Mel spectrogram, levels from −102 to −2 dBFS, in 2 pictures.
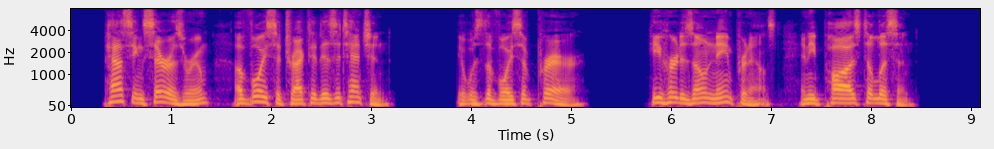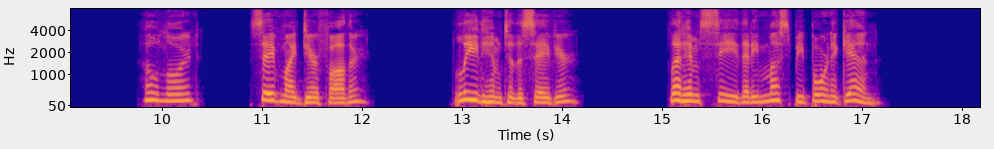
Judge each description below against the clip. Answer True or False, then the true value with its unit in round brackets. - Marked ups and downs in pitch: True (5.9 semitones)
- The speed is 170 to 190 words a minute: False (150 wpm)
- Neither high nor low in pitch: True (145 Hz)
